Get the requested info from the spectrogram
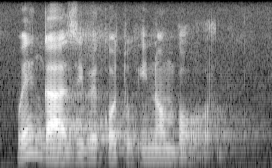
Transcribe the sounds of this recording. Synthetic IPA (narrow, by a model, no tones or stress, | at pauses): wɛŋaziɓɛɡ̥ʱod̥ʱṵʔinɔmbʱɔ̰ːrɔ̰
